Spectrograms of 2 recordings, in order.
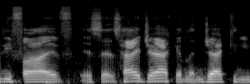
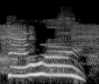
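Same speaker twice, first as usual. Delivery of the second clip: very high, loud, shrill yell; 8 dB louder than usual. Retelling a camel with PTSD yelling at other camels: mock-yelling as a camel. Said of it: "he's yelling".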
